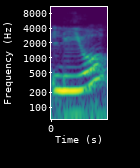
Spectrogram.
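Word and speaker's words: Lev: one the famous one english is like leo but actually in russian it's left leftover yes tolstoy kev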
